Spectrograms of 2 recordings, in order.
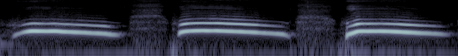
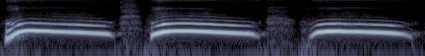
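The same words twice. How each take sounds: First: High hooting owl calls. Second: High mocking owl hoots; owl hoot mimicked. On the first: A narrator's reading. The owl calling over and over at the shepherd, high owl hoot. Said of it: "chiamava continuamente". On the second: Shepherd hooting back at the owl to mock it, high owl hoot. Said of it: "gridò allo stesso modo indietro".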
